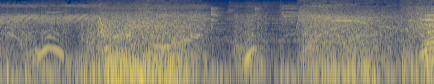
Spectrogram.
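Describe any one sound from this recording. An energy blast roars and crackles.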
